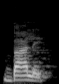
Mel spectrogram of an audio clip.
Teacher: called ube and you can see in the pronunciation that actually it's pronounced like a b there is no difference whatsoever between those b and v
